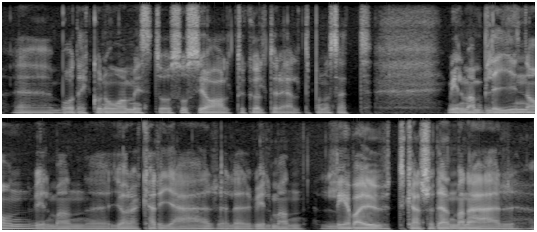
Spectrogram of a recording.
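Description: A man with a very deep, low pitch and a dark, mellow tone speaks in a flat monotone, recorded very cleanly against silence in a dry, close sound with no echo. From Sweden, Hälsingland. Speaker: journalist and author. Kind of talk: interview conversation. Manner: halting, many restarts and fillers.

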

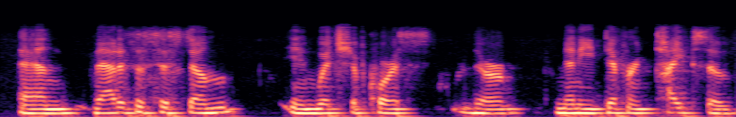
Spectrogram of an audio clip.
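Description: Somewhat breathy, a man with an American accent and a medium pitch speaks at a fairly slow pace in a monotone, flat intonation. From United States. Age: 60s. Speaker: professor. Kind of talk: interview.

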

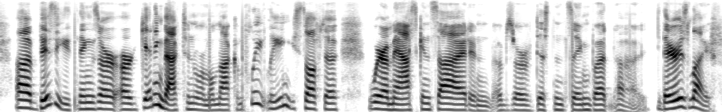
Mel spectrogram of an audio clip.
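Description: A woman with an American accent, her pitch very deep and low, at a moderate pace with ordinary pitch variation. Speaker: radio correspondent. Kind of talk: casual chat.

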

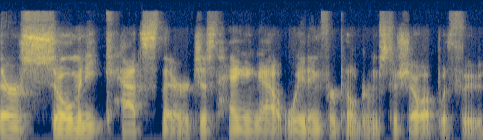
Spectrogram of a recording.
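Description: A man speaks in a plain, everyday voice at a fairly low pitch and a moderate pace. His intonation is fairly even, and the background is quiet. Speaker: podcast host. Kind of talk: casual interview.

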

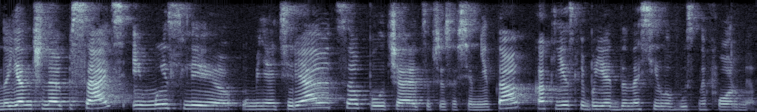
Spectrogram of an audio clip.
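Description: A woman speaks in a normal speaking voice, fairly high in pitch, at a moderate pace with ordinary pitch variation and hardly any pauses. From Russia, Saint Petersburg. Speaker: podcaster. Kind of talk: channel introduction monologue.

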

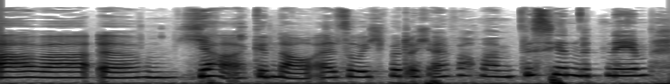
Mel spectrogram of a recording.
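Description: Using ordinary pitch variation, a woman talks at a fairly slow pace. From Lower Rhine, Germany (Kempen). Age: 20s. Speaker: wedding photographer. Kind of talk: casual monologue. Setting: at home on couch. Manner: halting, many fillers.

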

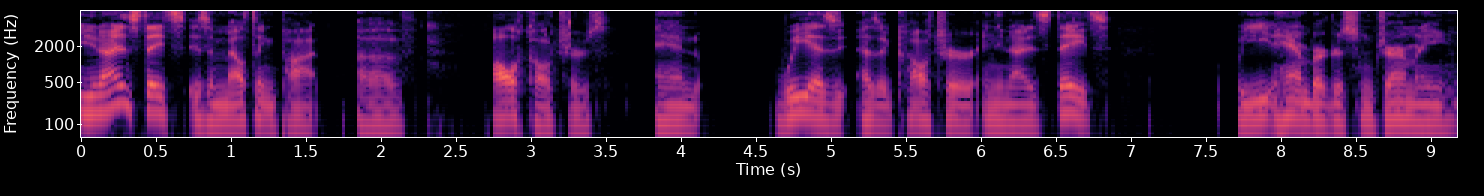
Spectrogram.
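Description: A man with an American accent speaks at a moderate pace with ordinary pitch variation. The sound is dry and close, with no echo. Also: very clean recording, silent background. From US Midwest, Columbus, Ohio area. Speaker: podcast guest. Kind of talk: casual debate.

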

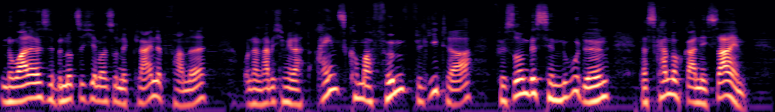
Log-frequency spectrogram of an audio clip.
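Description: A man with a fairly high pitch, lively intonation and an animated tone, at a fairly quick pace. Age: 20s. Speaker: podcast co-host. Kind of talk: casual chat. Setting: remote call with slight delay. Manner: halting.

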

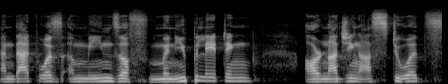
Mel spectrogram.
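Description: Fairly high male voice with a bright, sharp tone and fairly even intonation, in a dry, close sound with no echo. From India. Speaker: graduate student. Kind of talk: audience question. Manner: halting.

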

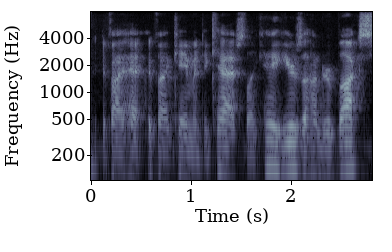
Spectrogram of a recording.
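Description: A fairly quick pace and fairly even intonation on a very clean recording with a silent background. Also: man. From Lancaster County, Pennsylvania. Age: 20s. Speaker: podcast host. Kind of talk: solo casual monologue. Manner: rambling, self-interrupting.

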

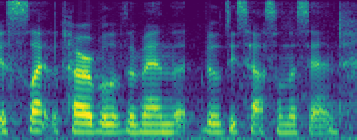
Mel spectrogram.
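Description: A woman speaks at a fairly quick pace with a nervous tone. Her voice has a bright, sharp quality. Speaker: church member giving baptism testimony. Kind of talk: testimony. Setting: church.

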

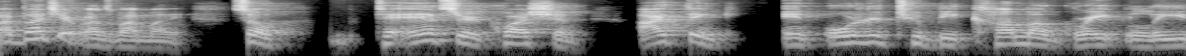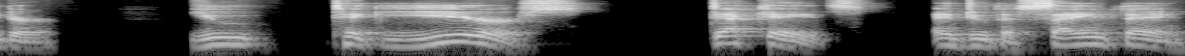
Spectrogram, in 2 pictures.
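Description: A man with an American accent speaks at a fairly slow pace in a medium pitch, his loudness very even, his tone animated and his intonation lively, somewhat breathy, with long, frequent pauses. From US Pacific Northwest (Seattle). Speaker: pastor. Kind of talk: interview.

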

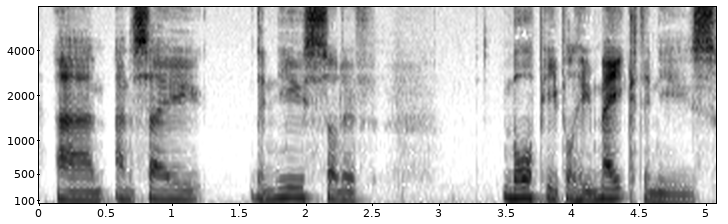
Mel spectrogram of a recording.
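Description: A somewhat breathy voice with fairly even intonation comes through a very clean recording with a silent background. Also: man. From Halifax, northern England. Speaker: journalist and author. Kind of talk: interview answers.

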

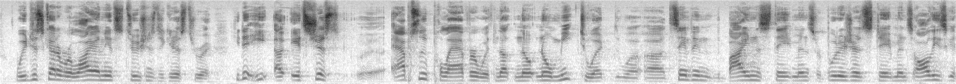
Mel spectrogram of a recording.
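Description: A high-pitched man at a very fast pace with hardly any pauses, over noticeable background noise. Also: ordinary pitch variation. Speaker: podcast co-host. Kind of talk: casual chat. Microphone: poor mic picking up breath and pops.

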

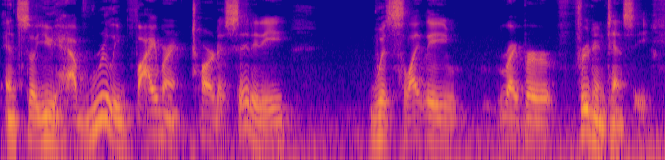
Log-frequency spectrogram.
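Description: With an American accent, a man talks at a fairly slow pace and very even loudness, and audible room echo surrounds him. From Napa Valley, California. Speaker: winemaker. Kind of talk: casual interview. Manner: halting, many fillers.

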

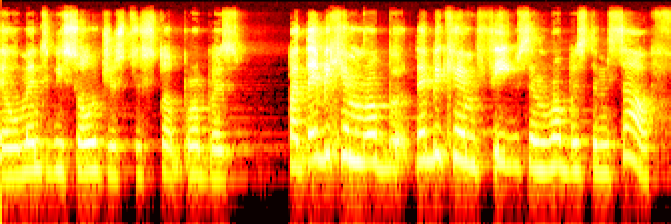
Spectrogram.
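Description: Lively in intonation, a woman talks at a fairly quick pace. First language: not English. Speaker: podcast co-host; hospital worker. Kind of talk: casual chat.

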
